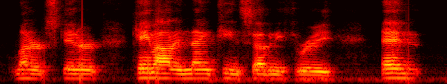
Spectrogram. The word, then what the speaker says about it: Lynyrd Skynyrd: record came out which was named produ or pronounced Leonard Skinner came out in 1973 and I'm sure some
